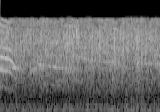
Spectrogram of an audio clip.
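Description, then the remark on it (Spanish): An audience claps steadily, a dense, even crackle of many hands that holds at a moderate level without pausing for the full two seconds. “La gente nos aplaude.”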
